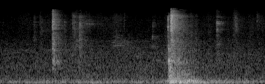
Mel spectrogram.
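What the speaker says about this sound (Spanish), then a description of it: "Susana, le cierro la puerta," A door swings shut with a soft thud indoors amid low room noise, following a fainter knock or click a second earlier, in a Buenos Aires neighbourhood setting.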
